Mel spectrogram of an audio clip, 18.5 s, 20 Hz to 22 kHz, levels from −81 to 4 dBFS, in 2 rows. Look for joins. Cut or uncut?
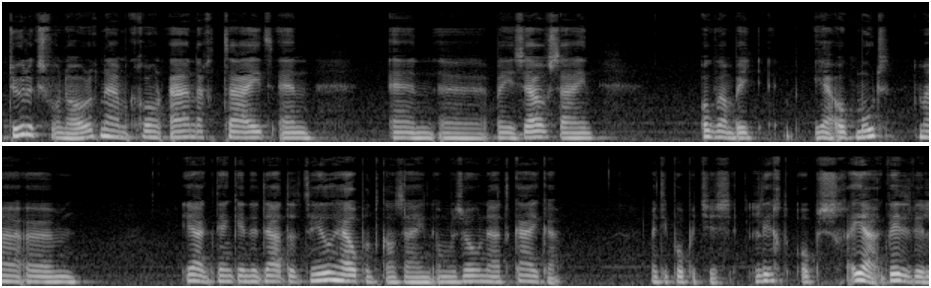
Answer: cut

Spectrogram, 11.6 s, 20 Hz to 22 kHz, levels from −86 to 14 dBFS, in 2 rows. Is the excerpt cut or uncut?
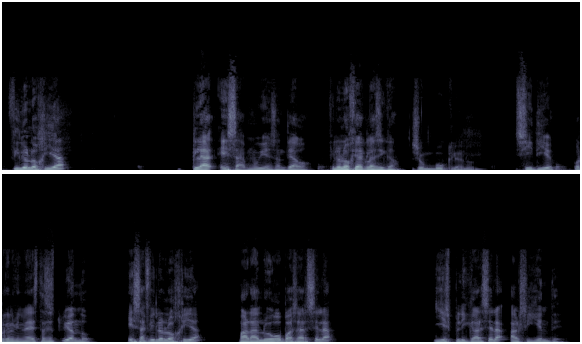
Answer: uncut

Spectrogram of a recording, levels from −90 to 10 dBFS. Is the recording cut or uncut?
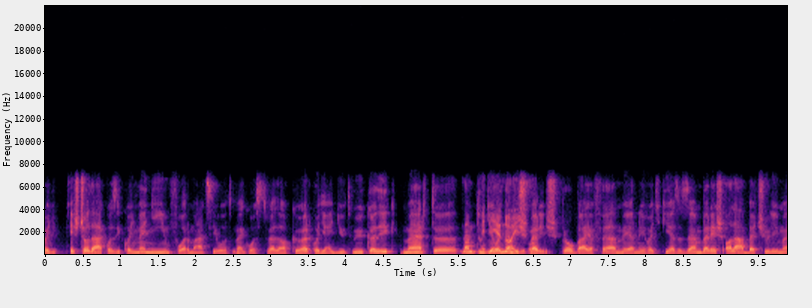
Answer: cut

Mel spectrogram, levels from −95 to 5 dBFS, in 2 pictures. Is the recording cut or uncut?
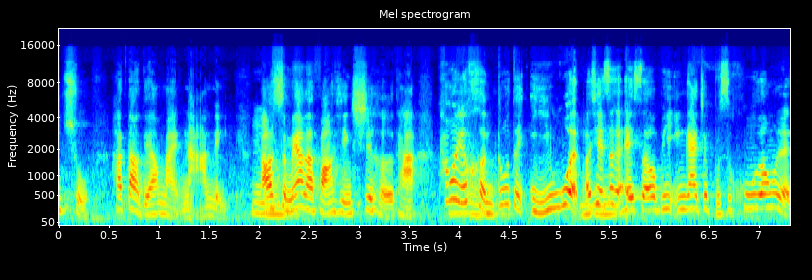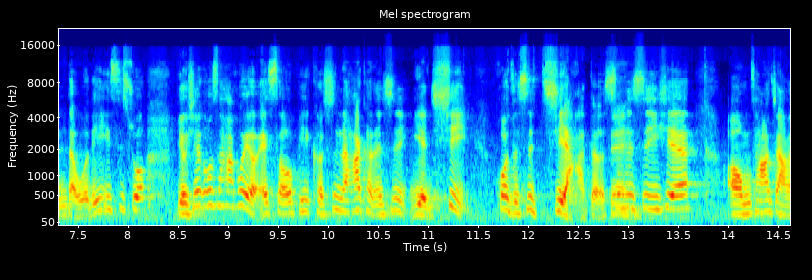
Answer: cut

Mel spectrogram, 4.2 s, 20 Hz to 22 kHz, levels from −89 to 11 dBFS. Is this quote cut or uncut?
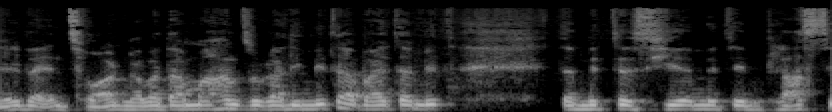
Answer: uncut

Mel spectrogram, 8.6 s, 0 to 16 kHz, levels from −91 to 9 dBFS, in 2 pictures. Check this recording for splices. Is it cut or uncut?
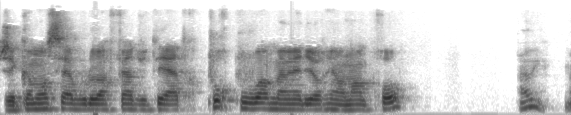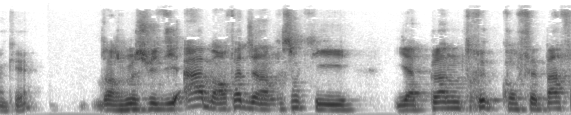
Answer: uncut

